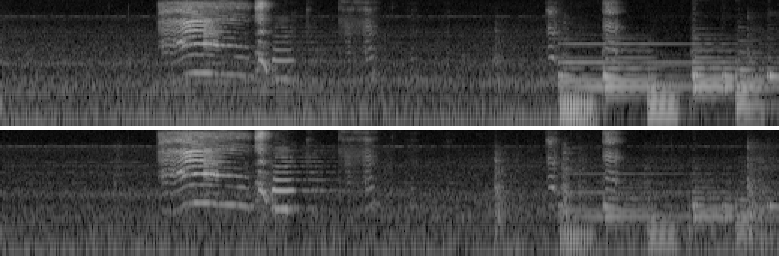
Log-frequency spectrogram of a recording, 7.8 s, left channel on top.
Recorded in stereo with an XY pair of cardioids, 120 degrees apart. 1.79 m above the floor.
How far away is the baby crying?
About 3.5 m.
